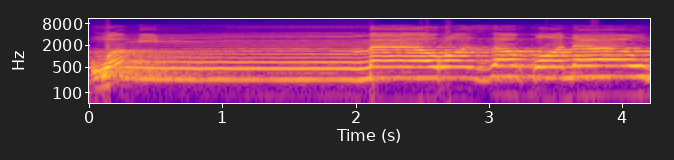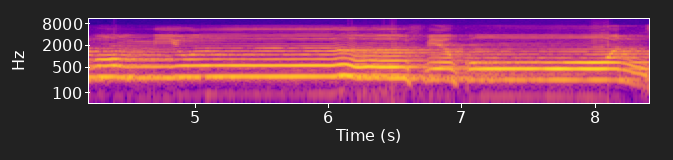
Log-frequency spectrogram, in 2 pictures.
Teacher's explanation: Wa mim itu dengung. Wa mim itu tekan sampai 5.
